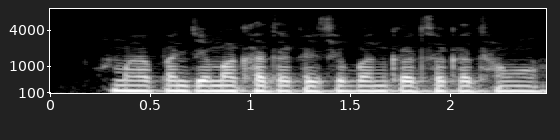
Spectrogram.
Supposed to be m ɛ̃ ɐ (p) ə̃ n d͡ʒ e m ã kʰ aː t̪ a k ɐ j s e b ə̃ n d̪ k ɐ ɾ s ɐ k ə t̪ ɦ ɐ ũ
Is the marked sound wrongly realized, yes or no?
no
